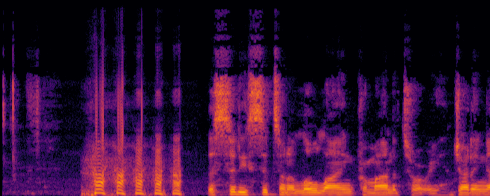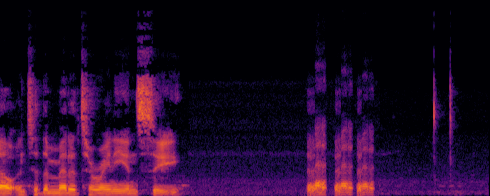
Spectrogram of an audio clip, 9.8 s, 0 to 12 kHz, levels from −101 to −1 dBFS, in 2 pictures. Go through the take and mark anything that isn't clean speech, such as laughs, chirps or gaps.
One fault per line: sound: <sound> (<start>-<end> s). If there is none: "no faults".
sound: laugh (0.8-1.9 s)
sound: laugh (8.0-8.6 s)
